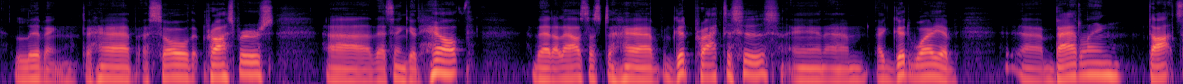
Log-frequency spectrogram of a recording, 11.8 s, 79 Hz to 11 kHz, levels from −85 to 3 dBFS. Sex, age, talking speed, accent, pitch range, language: male, 50-69, 140 wpm, American, 105-130 Hz, English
